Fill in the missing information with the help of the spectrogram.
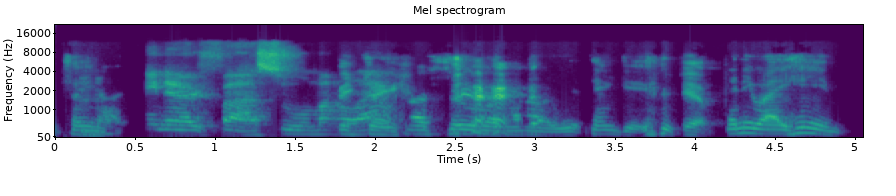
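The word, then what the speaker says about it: Tino Fa'asuamaleaui: Tino Fasuamiasale.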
